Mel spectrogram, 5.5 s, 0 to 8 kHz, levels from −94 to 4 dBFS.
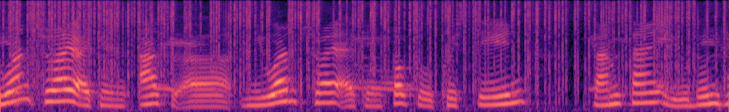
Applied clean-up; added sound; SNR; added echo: none; Fireworks; 13 dB; none.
